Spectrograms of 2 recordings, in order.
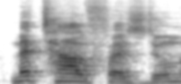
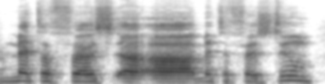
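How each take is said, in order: First: Metal said slowly with its L; slow, careful correction to Metal; corrected name. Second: Meta said without a final L; unsure first go at Meta First Doom; hesitant misreading. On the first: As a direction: sound out Metal, L included. Corrects the misread screen name. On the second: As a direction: stumble over Meta, reading it as "met-a". Stumbles reading a viewer's screen name. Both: Real, not acted.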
